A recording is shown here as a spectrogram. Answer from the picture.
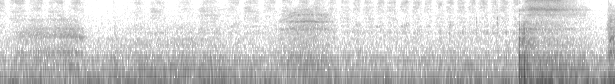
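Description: Faint scratching of a stylus drawn across a drawing tablet as brush strokes are painted, with a short louder rustle near the end.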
